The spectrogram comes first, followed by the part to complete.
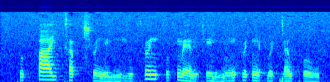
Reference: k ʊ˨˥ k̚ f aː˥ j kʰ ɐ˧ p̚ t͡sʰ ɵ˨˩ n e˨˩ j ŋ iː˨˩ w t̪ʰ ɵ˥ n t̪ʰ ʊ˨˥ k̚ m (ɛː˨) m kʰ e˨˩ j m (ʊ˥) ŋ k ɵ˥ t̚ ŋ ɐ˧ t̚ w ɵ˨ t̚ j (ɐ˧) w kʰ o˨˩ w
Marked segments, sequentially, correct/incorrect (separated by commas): incorrect, incorrect, correct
